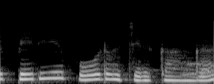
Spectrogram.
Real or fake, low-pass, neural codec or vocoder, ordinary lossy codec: real; 7.2 kHz; none; none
